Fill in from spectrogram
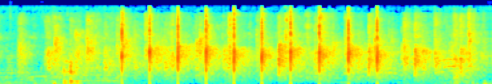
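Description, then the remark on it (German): An audience at a church service applauds for Jesus, scattered clapping quickly settling into loud, steady rhythmic clapping in unison at a brisk even pace, with a murmur of voices mixed beneath the claps. “Und so gebt einmal Jesus einen Applaus.”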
